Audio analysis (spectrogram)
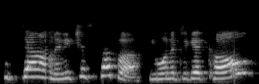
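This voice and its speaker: A woman's voice: high voice, lively intonation, brisk, highs cut off. A woman playing a scheming, guilt-ridden murderous wife in an old time radio horror play, with dramatic, folksy, emphatic delivery. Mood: curt, irritated. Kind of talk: old time radio horror acting, confessional narration and dialogue.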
